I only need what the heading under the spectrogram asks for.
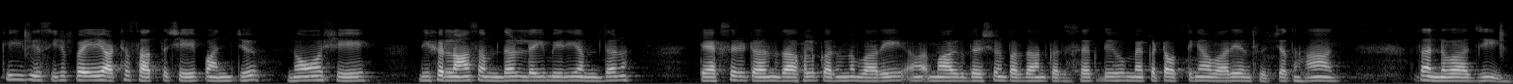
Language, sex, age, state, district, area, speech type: Punjabi, female, 60+, Punjab, Ludhiana, rural, read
